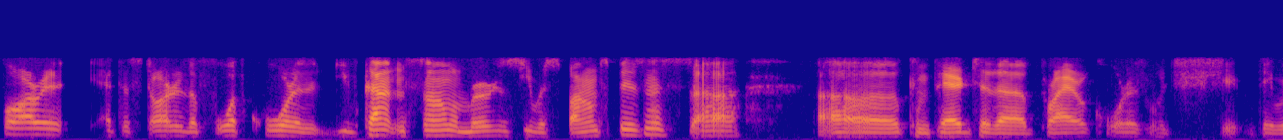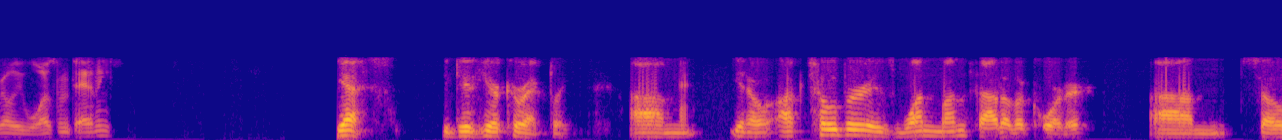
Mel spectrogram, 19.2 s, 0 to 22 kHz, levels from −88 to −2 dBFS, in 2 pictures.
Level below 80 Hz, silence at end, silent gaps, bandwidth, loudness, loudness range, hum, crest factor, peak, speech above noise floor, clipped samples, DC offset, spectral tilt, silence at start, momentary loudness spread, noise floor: -62 dBFS; 0 s; 11.77-12.14 s; 4.2 kHz; -26 LUFS; 9 LU; none; 24 dB; -2 dBFS; 52 dB; under 0.1%; under 0.1%; -3.5 dB/octave; 0.05 s; 19 LU; -78 dBFS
